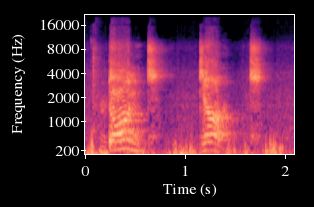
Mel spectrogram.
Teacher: तो जब मैं डोंट कहता हूं तो ट नहीं निकलना चाहिए।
